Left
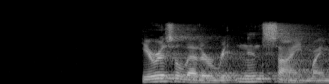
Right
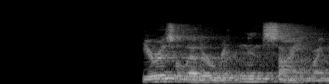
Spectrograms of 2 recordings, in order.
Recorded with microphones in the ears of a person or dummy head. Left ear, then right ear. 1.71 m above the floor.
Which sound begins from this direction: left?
A man speaking, at 1.4 s.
